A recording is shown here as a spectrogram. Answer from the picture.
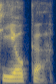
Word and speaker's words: Hioka: Hey, how do you say your name, bro? Legit question. It's Hioka.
